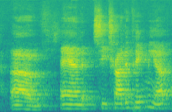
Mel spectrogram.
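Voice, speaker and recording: A man speaks at a very slow pace with ordinary pitch variation. Noticeable background noise and audible room echo can be heard. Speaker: guest speaker at church. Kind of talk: sermon.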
